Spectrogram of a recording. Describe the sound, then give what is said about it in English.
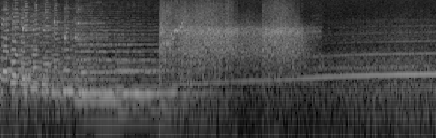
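A jet-powered flying car, the Jet Air Car, takes off from the ruined Fonte Abbey: a steady electronic hum gives way to a sudden loud rushing roar, then a high whine that slowly rises in pitch as the engine thrust holds. “Jet air car is now leaving the ruined abbey, having presumably found the clue.”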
